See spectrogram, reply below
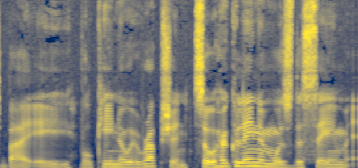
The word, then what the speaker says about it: Herculaneum: So there's this ancient city, Roman city of, I'm not sure how you pronounce it in English, Herculaneum? – Yeah, Herculaneum, yeah.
